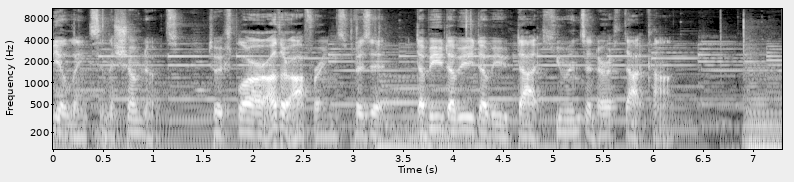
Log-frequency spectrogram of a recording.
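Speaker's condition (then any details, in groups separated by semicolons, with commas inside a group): No condition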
